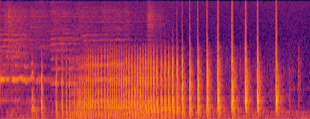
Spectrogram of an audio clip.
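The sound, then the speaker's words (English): The seventh door, high up in a tower, creaks open, its hinge groaning in a fast stuttering rattle that slows into a series of distinct, sharp creaks as it swings wider. No one speaks. “Let's see what will happen when I open the door.”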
